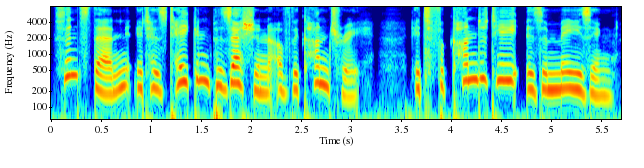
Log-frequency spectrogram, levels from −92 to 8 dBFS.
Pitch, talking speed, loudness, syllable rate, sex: 245 Hz, 135 wpm, -18 LUFS, 4.7 syllables/s, female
